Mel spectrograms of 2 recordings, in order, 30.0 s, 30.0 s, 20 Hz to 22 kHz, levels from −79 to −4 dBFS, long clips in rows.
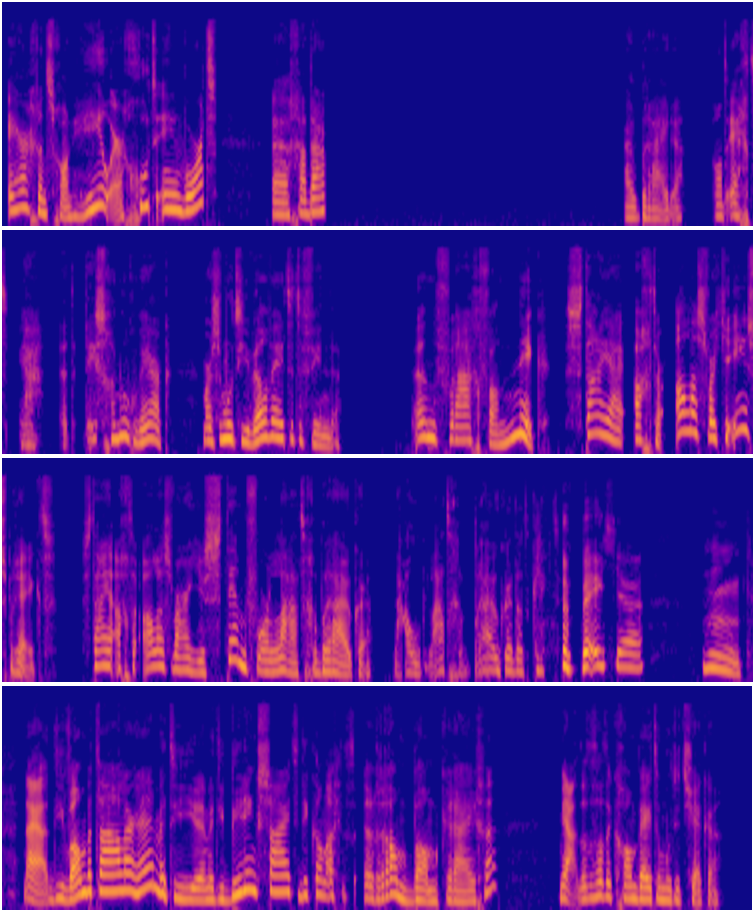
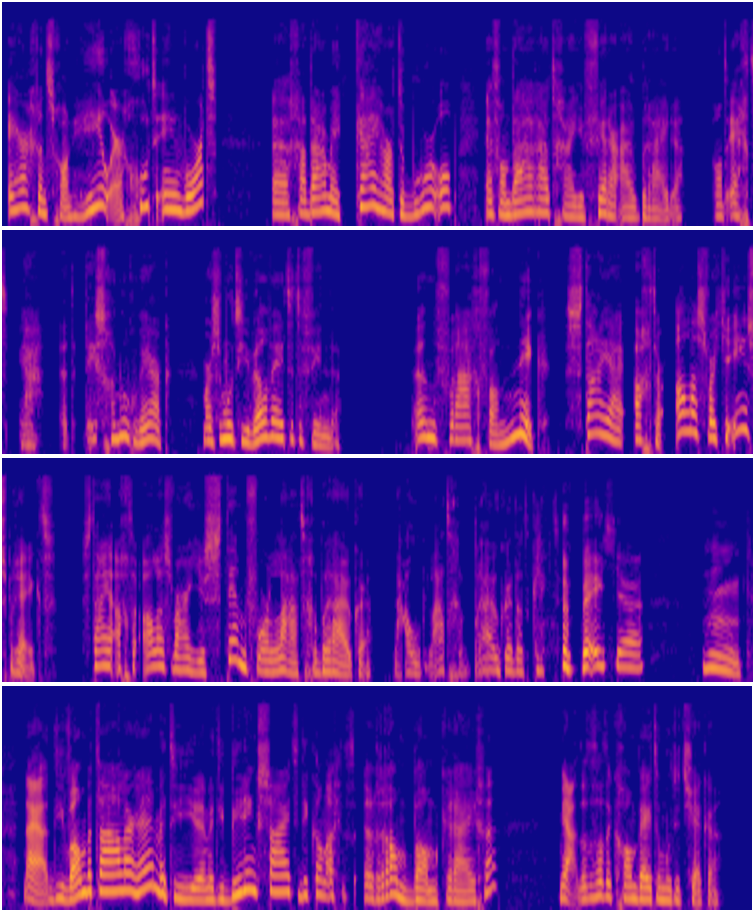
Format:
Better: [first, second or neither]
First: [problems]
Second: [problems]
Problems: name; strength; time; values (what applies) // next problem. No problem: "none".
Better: second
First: audio cutting out; at 3 s for 3 s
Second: none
